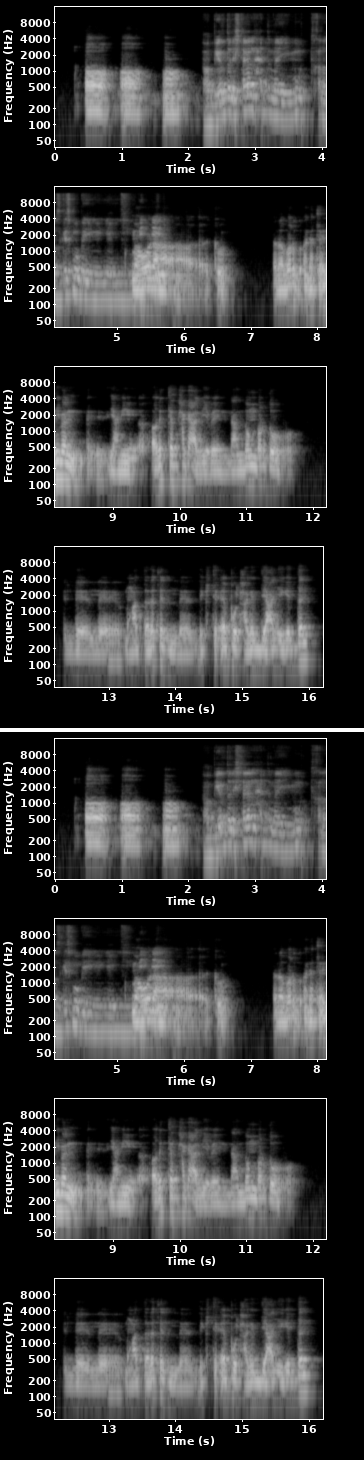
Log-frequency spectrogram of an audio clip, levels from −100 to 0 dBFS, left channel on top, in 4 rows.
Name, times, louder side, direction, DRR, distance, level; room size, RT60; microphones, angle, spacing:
voice 1, 0.5-2.0 5.2-6.7 7.3-11.7 12.3-16.0, left 1 dB, 20° left, 0.6 m, -29 dB
voice 2, 2.2-5.7, left 3 dB, 35° left, 2.4 m, -36 dB
11.0 x 6.6 x 4.0 m
head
